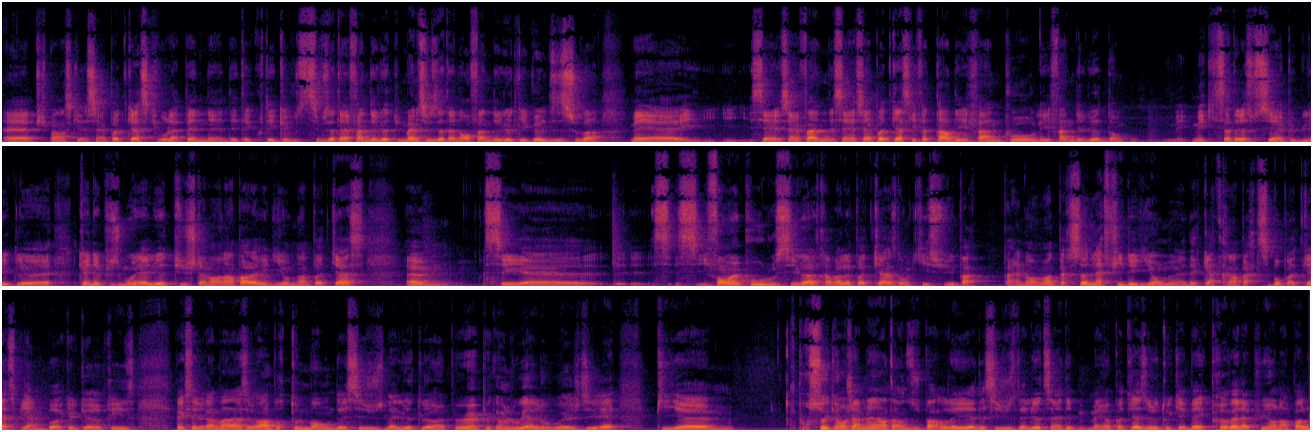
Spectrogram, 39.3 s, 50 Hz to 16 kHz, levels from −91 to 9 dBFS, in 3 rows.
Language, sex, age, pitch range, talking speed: French, male, 20-39, 100-115 Hz, 275 wpm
